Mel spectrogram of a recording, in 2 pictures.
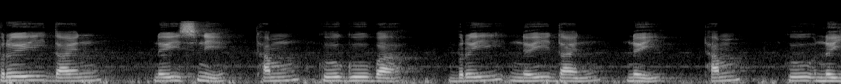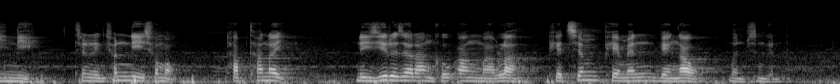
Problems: none marked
